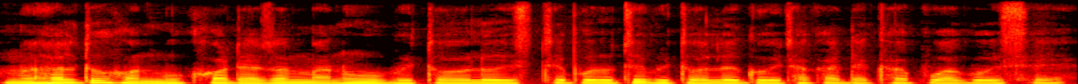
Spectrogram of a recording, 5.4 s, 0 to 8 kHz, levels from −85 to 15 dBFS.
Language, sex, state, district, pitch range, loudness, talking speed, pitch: Assamese, male, Assam, Sonitpur, 135-145 Hz, -16 LUFS, 155 wpm, 135 Hz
